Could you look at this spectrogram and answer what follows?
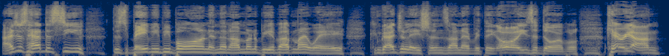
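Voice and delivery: high, fluttery nurse voice, rushing; disguised villain slipping out after the birth; falsetto nurse. Acted. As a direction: gush like an over-sweet fake nurse. Disguised nurse introducing herself.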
